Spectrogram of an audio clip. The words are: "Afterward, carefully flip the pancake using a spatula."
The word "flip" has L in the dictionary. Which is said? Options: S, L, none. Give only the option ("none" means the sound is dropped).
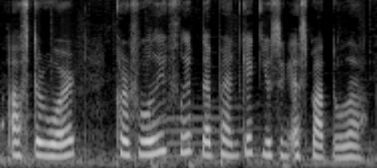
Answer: L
